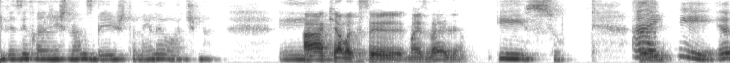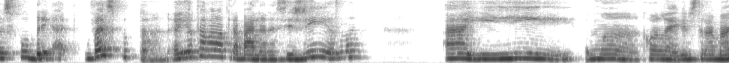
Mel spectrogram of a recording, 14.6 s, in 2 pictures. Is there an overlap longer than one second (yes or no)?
no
